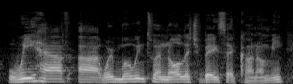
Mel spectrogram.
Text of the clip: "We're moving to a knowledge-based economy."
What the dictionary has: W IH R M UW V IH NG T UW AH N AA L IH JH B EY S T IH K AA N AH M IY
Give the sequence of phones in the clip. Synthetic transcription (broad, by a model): W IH R M UW V IH NG T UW AH N AA L IH JH B EY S IH K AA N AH M IY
